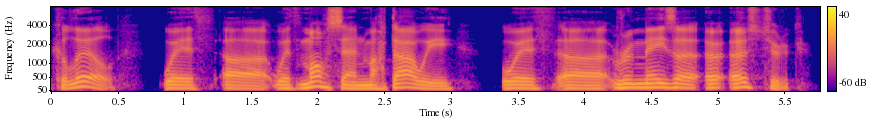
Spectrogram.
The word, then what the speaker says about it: Rumeysa Öztürk: administration with Mahmoud Khalil, with Mohsen Mahdawi, with Rumeysa Öztürk, right? Like, they're... Wait, did I say her name? I keep saying her name wrong. Okay, no, I did say it right. Rumeysa Öztürk is the person.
